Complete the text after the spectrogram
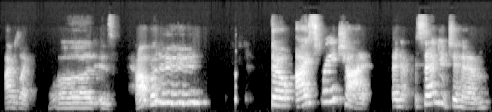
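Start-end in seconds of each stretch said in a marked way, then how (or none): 0.7-3.0 slow, drawn-out bewildered question; dazed and slow; slow bewilderment. Retold or imitated. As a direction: let the confusion stretch each word. Baffled at matching screenshots.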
